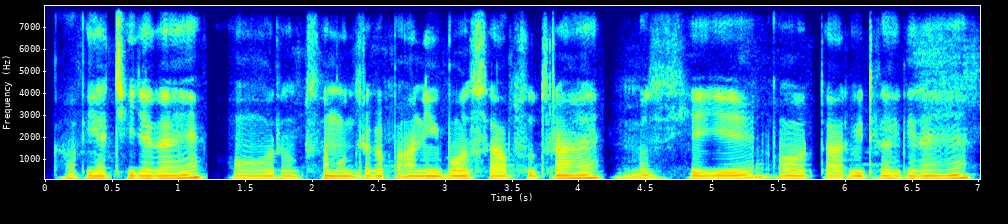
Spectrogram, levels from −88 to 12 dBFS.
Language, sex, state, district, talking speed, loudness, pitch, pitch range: Hindi, male, Bihar, East Champaran, 180 wpm, -19 LUFS, 125 Hz, 120-135 Hz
